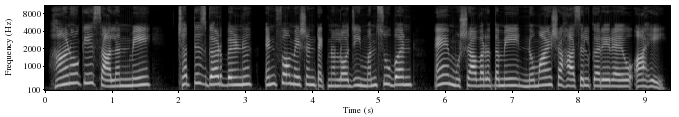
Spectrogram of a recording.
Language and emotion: Sindhi, neutral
